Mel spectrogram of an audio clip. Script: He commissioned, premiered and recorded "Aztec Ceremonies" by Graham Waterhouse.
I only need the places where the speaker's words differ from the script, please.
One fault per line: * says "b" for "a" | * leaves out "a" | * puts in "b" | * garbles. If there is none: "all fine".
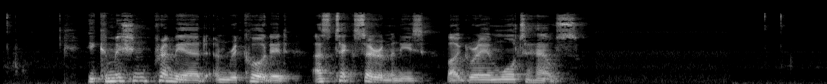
all fine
